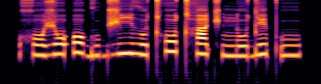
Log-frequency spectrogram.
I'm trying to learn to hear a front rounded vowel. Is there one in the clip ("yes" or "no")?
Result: no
